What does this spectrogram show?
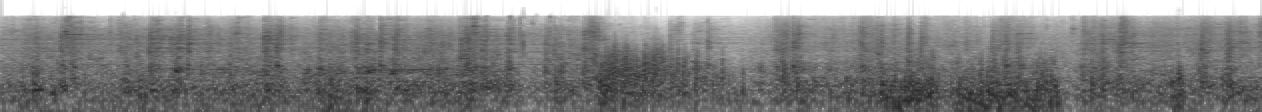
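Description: Freight train wagons, covered vans and hopper cars, rolling past close by: steel wheels clattering over the rail joints with repeated clanks and knocks over a steady rumble.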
